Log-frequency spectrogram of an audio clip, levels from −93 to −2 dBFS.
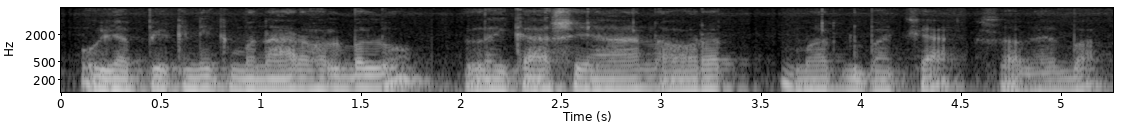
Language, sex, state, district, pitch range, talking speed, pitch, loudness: Bhojpuri, male, Bihar, Gopalganj, 105-115 Hz, 150 wpm, 110 Hz, -33 LUFS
